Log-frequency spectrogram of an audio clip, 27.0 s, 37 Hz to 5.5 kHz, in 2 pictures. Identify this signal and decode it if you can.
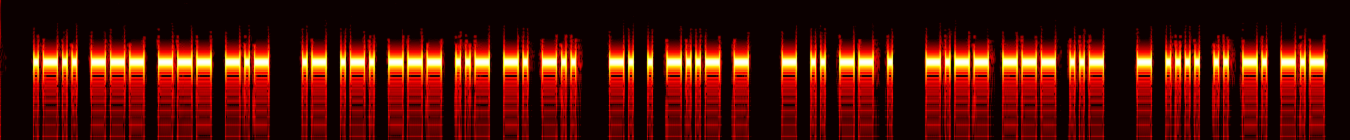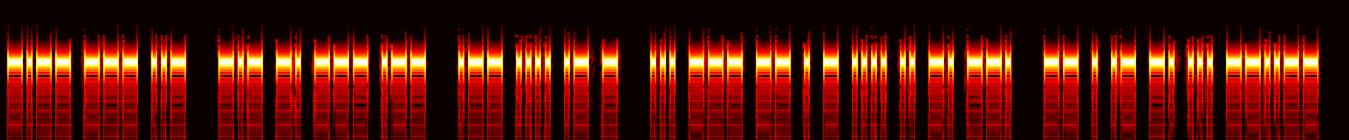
Morse code, heard as a keyed tone, about 25 wpm, 600 Hz. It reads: LOOK AROUND NEXT TIME YOU THINK YOU KNOW WHAT SOMETHING MEANS,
